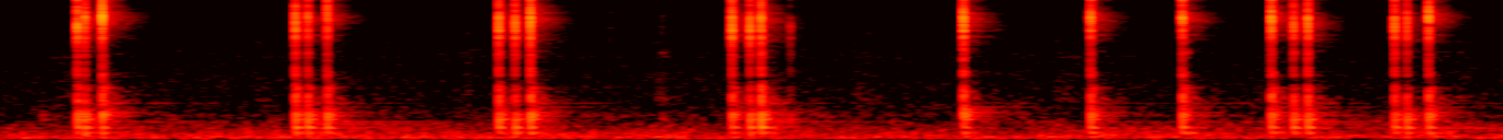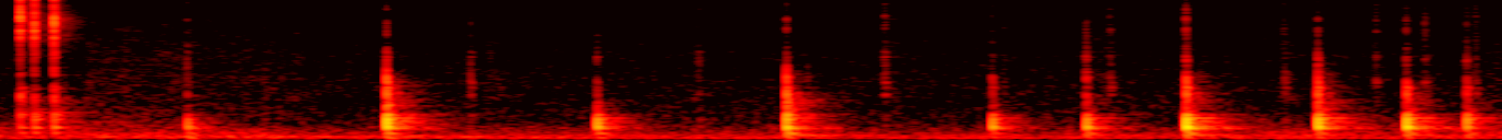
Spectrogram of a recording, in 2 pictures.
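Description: Fingertips tap the side ribs and the back plate edge of a hollow, varnished wooden violin body, making a steady series of short, dry clicks with almost no ring. The early taps are sharp and bright with a crisp high edge, while the later ones sound duller and more hollow, with a woody low-mid knock.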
